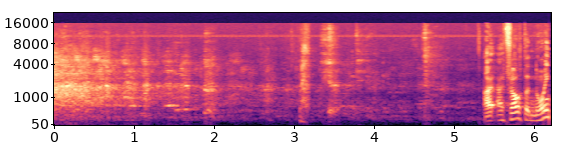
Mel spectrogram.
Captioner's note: laughter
